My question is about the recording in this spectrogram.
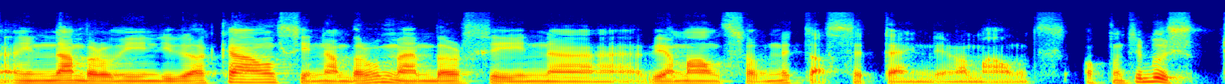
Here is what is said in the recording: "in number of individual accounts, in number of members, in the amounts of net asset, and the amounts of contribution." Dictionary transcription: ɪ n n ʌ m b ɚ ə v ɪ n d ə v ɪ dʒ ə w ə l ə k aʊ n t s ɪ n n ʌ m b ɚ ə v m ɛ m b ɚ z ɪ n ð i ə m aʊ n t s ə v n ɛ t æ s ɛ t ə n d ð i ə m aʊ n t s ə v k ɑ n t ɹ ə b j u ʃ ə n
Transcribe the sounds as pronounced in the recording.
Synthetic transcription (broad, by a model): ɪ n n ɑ m b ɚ ə v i n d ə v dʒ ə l ə k aʊ n t s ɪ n n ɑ m b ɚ ə v m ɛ m b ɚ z ɪ n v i ə m aʊ n t s ə v n ɛ t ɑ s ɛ t ə n d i ə m aʊ n t s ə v k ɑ n t ɹ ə b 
